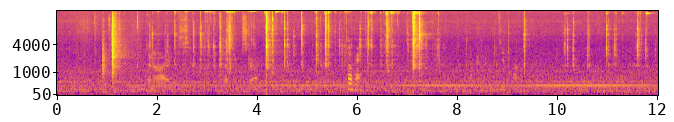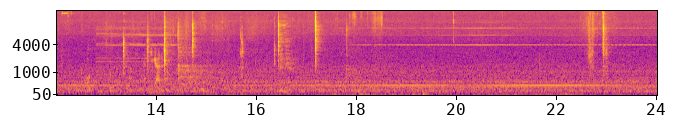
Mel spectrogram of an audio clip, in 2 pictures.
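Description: Metal parts clank and knock as a panel is handled.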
